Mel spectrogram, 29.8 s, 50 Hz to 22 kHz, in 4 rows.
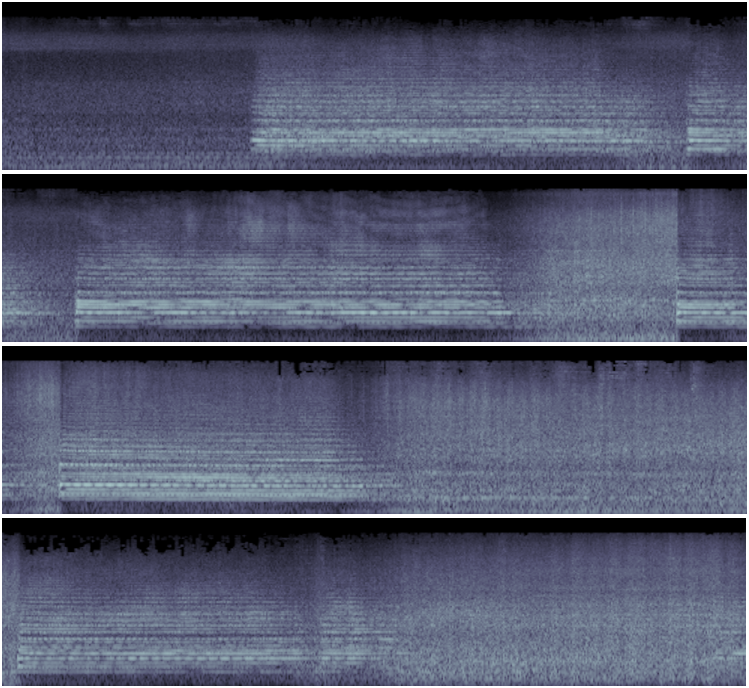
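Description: Air horn of a CSX GE CW40-8 diesel locomotive sounding a series of long blasts, starting about two and a half seconds in and ending a few seconds before the end. Between the blasts and after them, the passing locomotives rumble and the freight cars clatter over the rail joints.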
